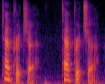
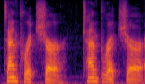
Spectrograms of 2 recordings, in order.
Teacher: Vous remarquez que le dernier R, c'est très doux en anglais d'Angleterre.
